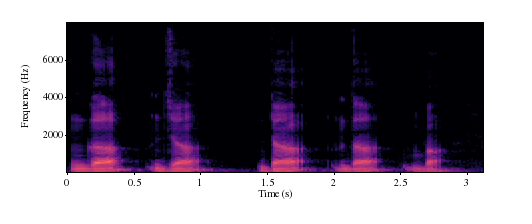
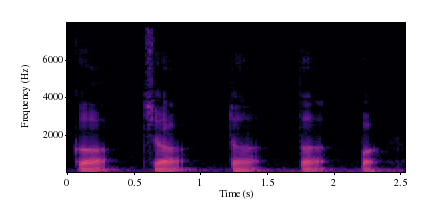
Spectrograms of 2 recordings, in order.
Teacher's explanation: दोनों में आप स्पष्ट रूप से अंतर जो है देख सकते हैं कि उच्चारण के समय इन वर्णों के उच्चारण में आपको अधिक कंपन और इन वर्णों के उच्चारण में आपको कम कंपन सुनाई देगा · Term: घोष वर्ण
